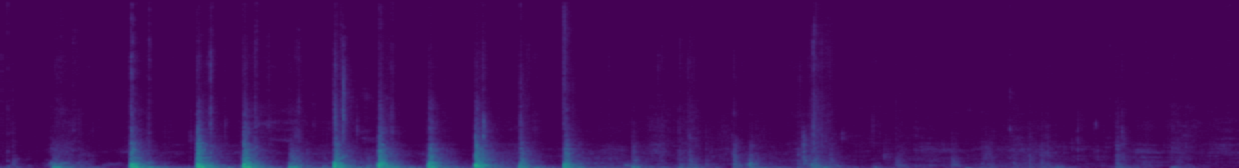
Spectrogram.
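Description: Wooden paddle beating thick halva in a metal cauldron: a run of heavy knocks about three a second, growing weaker and more irregular after about four seconds.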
